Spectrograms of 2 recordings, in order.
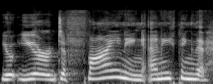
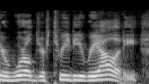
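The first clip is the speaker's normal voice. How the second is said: normal talking voice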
